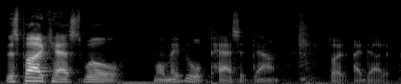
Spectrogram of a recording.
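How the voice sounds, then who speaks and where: A man's voice: fairly low pitch, sing-song, measured pace, creaky, bright, forceful tone. A man in his thirties hosting a casual sports podcast, opinionated and sarcastic as he rants. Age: 30s. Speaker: podcast host.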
